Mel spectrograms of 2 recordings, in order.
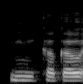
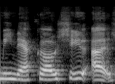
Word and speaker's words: Mineko: I remember there was a page out of the book where um, Mini Coco, am I pronouncing that It's correctly? Mineko. Yes, Oh, Mineko.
